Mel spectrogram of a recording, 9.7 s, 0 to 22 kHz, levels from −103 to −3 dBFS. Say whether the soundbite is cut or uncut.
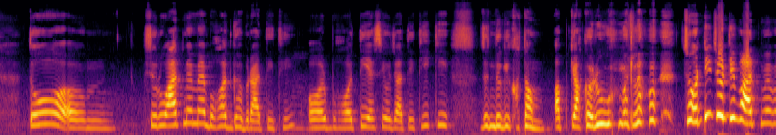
uncut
